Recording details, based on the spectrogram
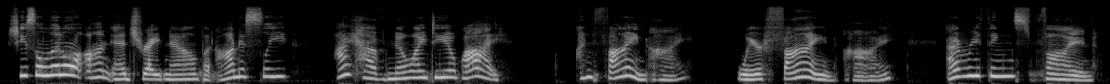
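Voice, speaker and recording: An actress playing an anxious radio host in a scripted fictional broadcast, deliberate and emphatic with strained cheerfulness. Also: female voice, high voice, very animated, dry recording, studio quality, exaggerated voice. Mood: wry, chatty, then nervous denial. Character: anxious woman radio host insisting everything is fine.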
